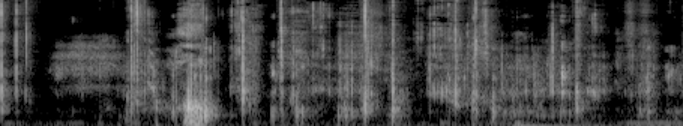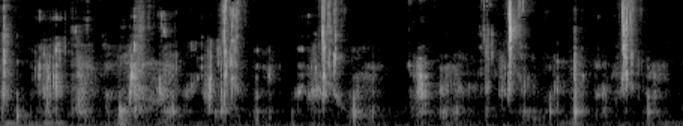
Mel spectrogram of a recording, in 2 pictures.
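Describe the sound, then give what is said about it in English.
Someone chews a Nutrageous caramel peanut candy bar, with repeated crunchy, sticky bites and wet mastication clicks in an uneven rhythm, fairly loud throughout, with a sharp crunch near the start. “Quite chewy with the caramel.”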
